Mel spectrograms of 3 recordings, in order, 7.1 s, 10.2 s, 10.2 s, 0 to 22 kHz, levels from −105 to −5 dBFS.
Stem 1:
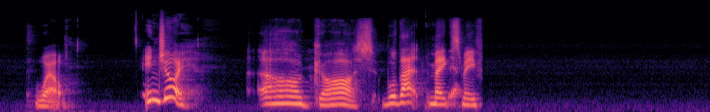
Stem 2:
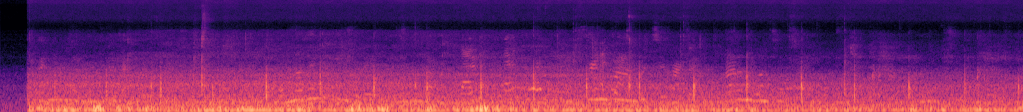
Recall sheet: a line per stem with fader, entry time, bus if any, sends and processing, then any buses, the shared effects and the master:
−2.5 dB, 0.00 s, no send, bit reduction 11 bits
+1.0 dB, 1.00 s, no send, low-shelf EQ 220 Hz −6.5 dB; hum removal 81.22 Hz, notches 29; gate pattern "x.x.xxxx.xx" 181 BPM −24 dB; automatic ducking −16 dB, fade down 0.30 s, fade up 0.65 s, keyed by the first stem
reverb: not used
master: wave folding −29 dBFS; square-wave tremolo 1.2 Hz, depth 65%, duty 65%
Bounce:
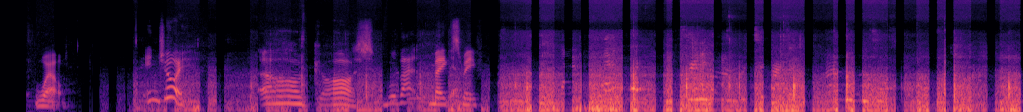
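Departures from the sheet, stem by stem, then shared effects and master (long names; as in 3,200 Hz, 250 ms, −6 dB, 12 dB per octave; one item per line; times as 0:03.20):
stem 1 −2.5 dB → −11.0 dB
master: missing wave folding −29 dBFS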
